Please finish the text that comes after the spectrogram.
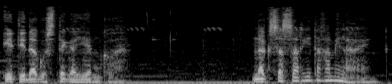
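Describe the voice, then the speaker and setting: A man's voice: mid-range voice, sing-song, normal speed, over music, natural voice. A man acting an earnest young man in love trouble in a radio drama, speaking with restraint and a Filipino accent. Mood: defensive.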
